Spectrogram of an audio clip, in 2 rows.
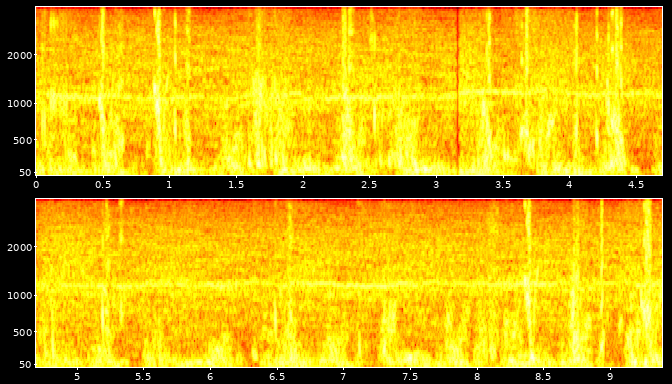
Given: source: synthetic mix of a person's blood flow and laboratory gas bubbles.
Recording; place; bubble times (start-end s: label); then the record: Doppler ultrasound of blood flow; precordium
0.00-0.33 s: bubbles
0.41-0.67 s: bubbles
0.82-1.19 s: bubbles
1.52-1.92 s: bubbles
2.02-2.08 s: bubbles
2.23-2.92 s: bubbles
3.25-4.10 s: bubbles
4.20-4.46 s: bubbles
4.73-4.88 s: bubbles
5.17-5.39 s: bubbles
6.31-6.38 s: bubbles
6.46-6.71 s: bubbles
7.10-7.22 s: bubbles
7.28-7.40 s: bubbles
7.96-8.24 s: bubbles
8.33-8.47 s: bubbles
8.70-8.84 s: bubbles
8.90-8.99 s: bubbles
9.05-9.39 s: bubbles
From the record:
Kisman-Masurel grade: 243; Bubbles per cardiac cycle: several, 3 to 8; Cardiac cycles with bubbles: 100%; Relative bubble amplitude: loud (0.450 to 0.775); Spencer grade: 3 (all of the cardiac periods contain showers or single bubble signals, but not dominating or overriding the cardiac motion signals); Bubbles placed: anywhere in the cardiac cycle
